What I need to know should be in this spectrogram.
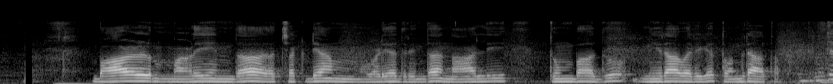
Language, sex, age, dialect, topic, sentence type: Kannada, male, 18-24, Northeastern, agriculture, statement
